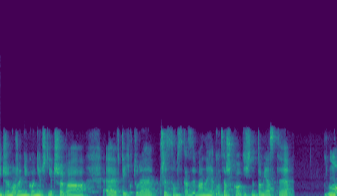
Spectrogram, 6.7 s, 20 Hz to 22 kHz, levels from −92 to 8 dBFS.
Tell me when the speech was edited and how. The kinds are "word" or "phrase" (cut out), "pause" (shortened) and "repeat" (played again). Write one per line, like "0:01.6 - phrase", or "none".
0:02.6 - phrase
0:03.4 - word
0:04.4 - phrase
